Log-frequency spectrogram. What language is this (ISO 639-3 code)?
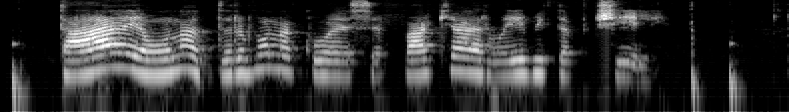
mkd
